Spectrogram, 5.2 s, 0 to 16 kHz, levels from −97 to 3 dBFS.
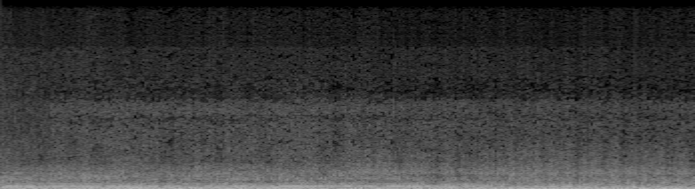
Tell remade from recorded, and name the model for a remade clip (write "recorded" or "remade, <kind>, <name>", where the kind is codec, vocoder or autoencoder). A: recorded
